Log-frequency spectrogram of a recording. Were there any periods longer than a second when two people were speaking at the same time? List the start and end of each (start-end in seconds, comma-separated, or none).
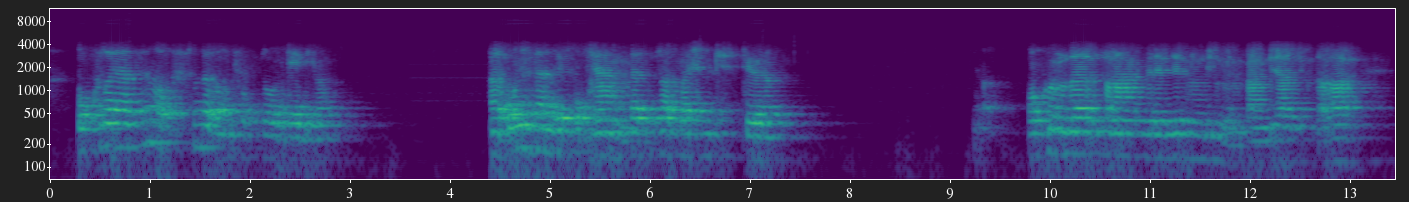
none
